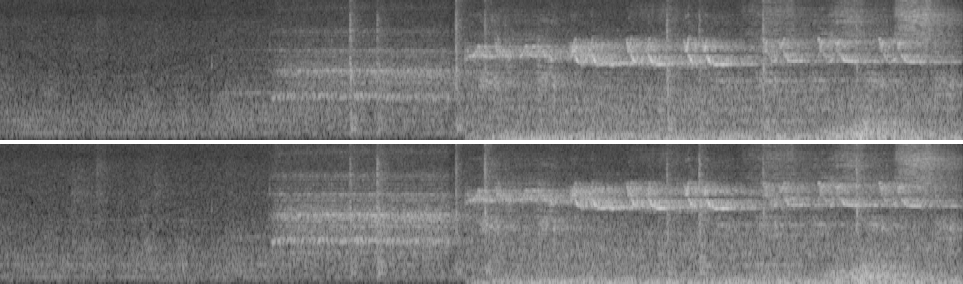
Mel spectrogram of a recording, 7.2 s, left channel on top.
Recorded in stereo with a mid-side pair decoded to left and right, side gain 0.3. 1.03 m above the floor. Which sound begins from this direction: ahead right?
Breathing, at 2.0 s.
